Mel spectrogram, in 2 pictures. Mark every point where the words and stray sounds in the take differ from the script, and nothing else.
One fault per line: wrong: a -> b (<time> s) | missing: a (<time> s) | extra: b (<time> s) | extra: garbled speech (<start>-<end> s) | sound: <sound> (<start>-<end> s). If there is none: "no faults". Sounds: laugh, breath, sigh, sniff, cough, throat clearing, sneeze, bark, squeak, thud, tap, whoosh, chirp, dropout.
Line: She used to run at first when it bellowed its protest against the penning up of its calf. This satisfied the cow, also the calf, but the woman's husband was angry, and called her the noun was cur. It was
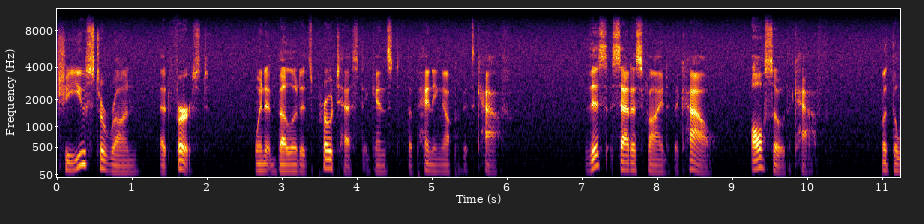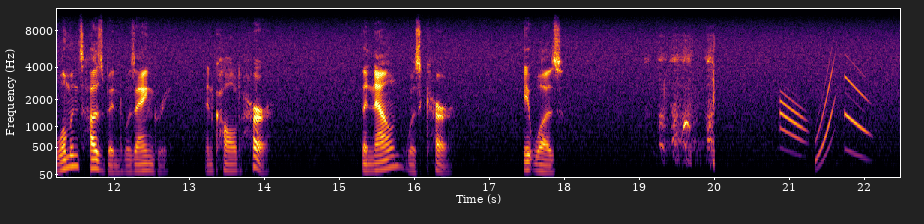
sound: sniff (19.1-20.0 s)
sound: chirp (20.9-22.1 s)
